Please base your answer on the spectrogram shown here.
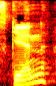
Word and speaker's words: XKIN: I'm going to say it's just pronounced Skin.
